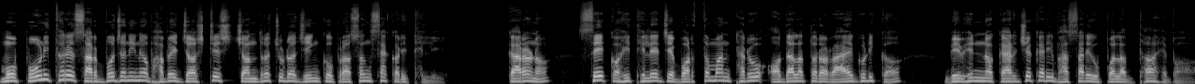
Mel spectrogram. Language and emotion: Odia, neutral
